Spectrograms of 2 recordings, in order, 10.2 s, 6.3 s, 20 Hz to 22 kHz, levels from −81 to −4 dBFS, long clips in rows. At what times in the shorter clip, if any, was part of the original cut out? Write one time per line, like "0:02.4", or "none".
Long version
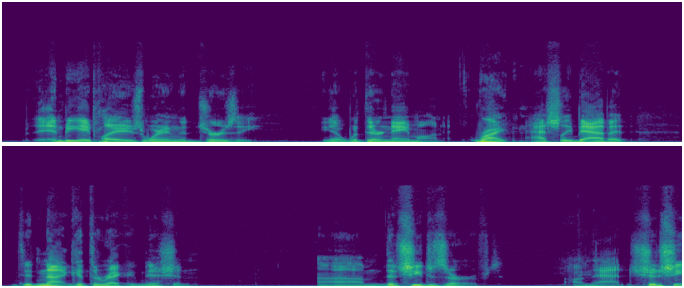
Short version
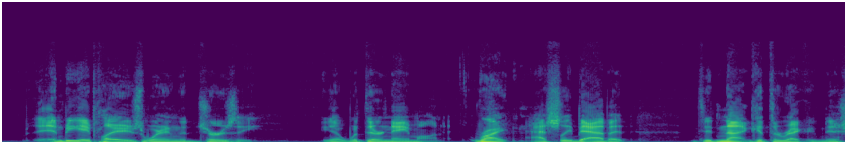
none

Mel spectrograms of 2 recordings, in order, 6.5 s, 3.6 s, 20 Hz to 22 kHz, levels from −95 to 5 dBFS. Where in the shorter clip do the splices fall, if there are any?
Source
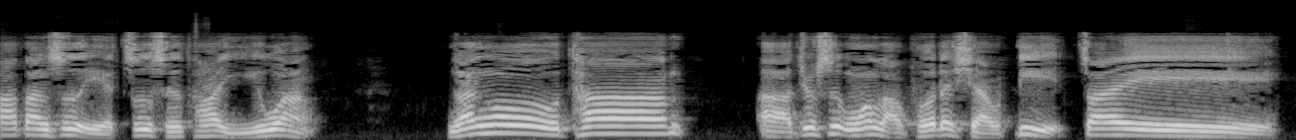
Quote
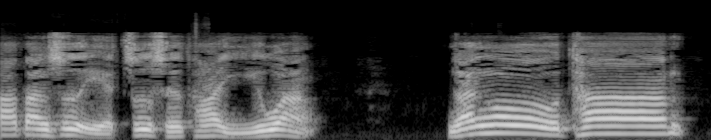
none

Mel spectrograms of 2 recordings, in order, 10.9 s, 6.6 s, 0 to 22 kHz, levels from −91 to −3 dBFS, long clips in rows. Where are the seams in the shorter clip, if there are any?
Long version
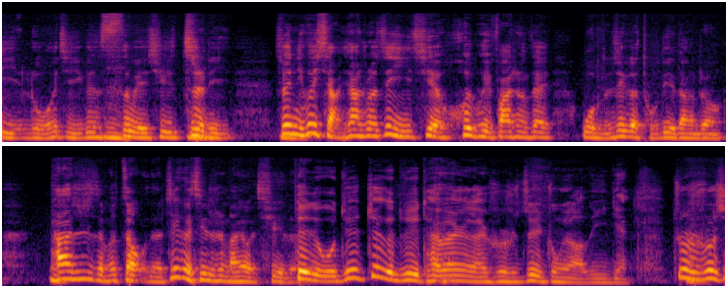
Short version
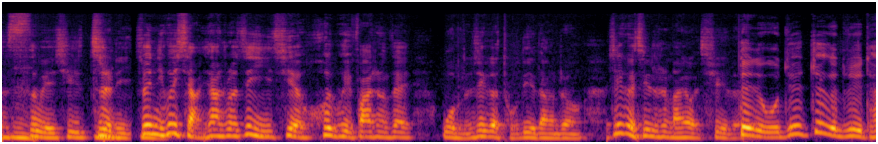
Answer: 0:01.0
0:04.5

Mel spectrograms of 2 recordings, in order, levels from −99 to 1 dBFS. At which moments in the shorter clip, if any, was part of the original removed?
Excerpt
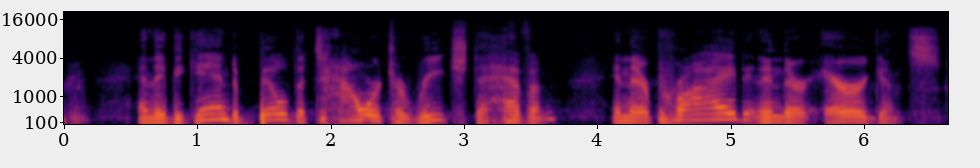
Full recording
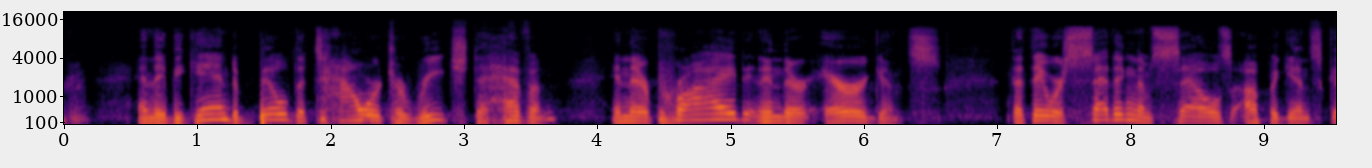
none

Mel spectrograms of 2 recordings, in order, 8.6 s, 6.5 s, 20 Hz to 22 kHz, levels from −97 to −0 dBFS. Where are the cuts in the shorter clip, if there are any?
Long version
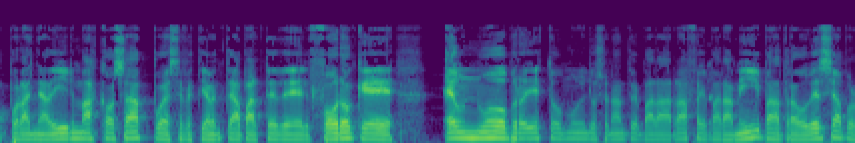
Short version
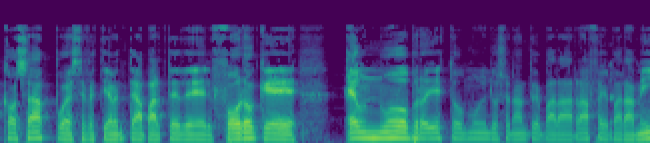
none

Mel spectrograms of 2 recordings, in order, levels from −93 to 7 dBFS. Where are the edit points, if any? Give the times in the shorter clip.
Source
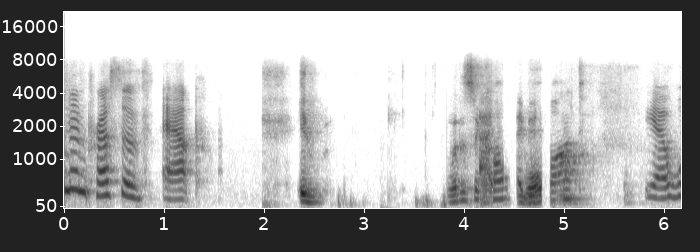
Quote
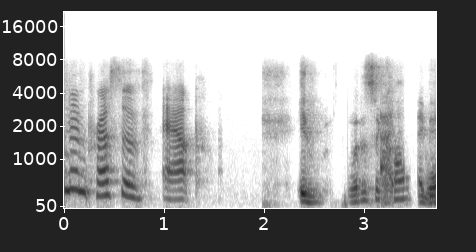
0:02.7

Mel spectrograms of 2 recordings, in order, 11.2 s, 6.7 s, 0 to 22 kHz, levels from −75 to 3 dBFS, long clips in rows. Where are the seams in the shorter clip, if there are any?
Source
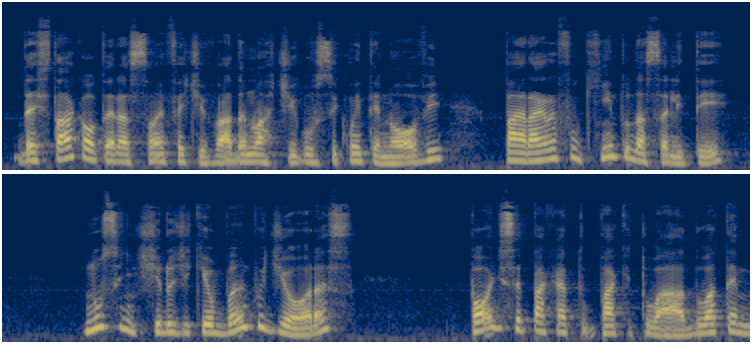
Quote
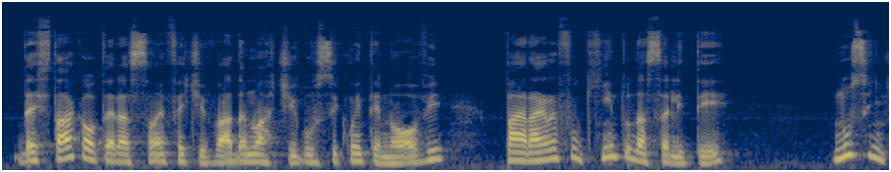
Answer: none

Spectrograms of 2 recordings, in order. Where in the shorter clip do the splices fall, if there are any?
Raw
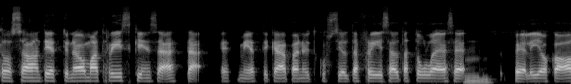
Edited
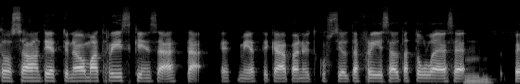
none

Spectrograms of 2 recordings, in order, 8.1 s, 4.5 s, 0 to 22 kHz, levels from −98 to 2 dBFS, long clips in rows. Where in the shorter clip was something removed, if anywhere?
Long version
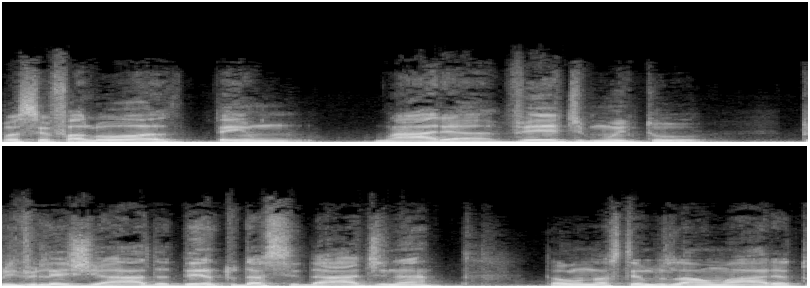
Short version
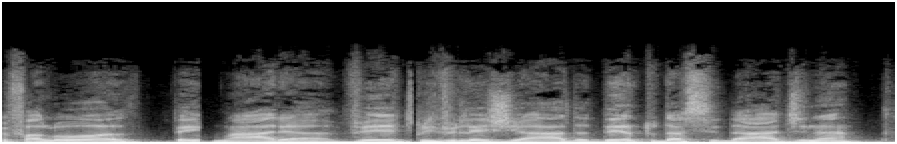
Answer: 0:01.0
0:02.0

